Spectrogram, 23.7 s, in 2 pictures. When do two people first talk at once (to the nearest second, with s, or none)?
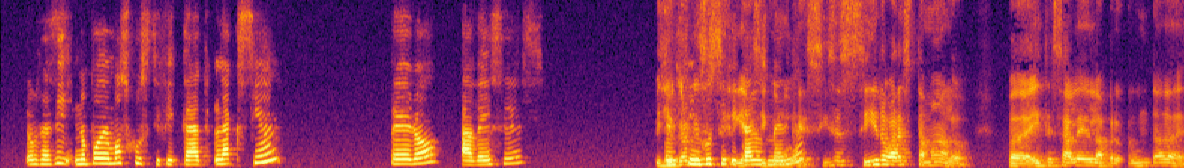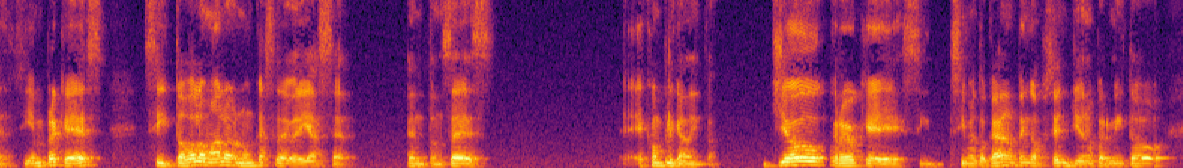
7 s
